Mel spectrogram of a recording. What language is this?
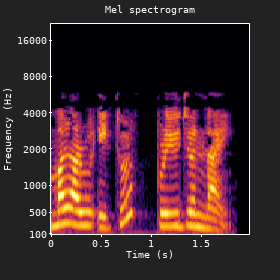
Assamese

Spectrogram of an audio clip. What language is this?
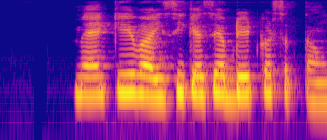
Hindi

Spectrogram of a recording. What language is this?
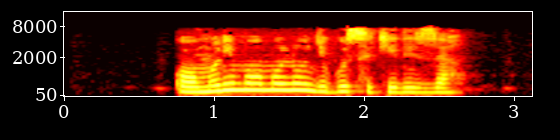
Ganda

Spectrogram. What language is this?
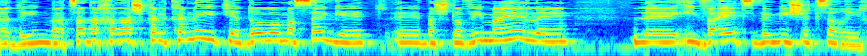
Hebrew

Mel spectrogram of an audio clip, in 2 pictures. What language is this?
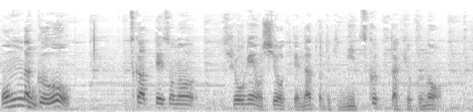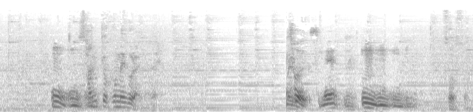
Japanese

